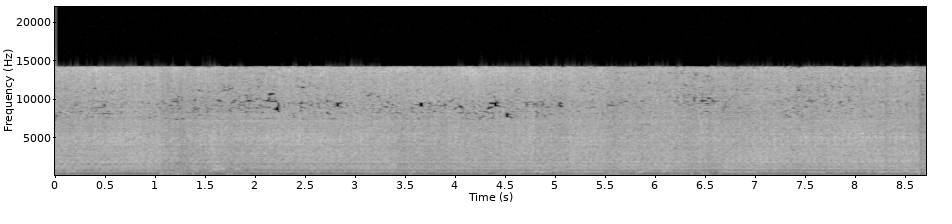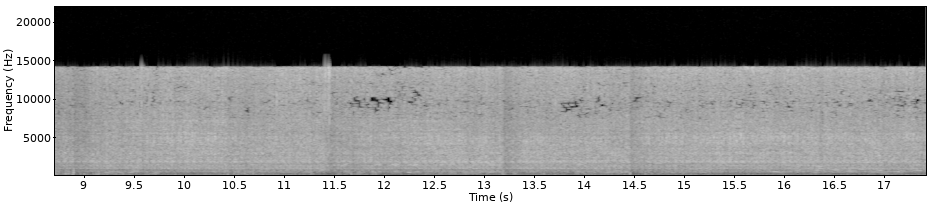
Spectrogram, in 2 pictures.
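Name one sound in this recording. A machine's engine hums steadily nearby.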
